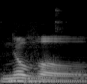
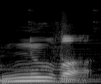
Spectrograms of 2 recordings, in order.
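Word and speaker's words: Nouveau: It's pronounced like nuvo. Make the O sound at the end.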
